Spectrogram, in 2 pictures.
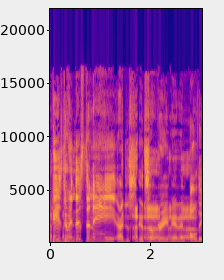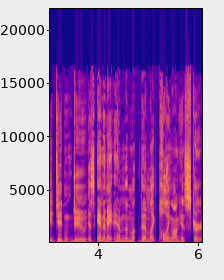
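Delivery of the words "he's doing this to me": very high, creaky, put-on kid voice. Comparing the henchmen to kids, imitating a child calling Mom. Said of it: "it's like they're his children".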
